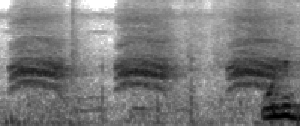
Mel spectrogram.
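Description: Crow cawing three times, each caw a short call that rises and falls, about three-quarters of a second apart.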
